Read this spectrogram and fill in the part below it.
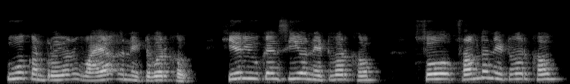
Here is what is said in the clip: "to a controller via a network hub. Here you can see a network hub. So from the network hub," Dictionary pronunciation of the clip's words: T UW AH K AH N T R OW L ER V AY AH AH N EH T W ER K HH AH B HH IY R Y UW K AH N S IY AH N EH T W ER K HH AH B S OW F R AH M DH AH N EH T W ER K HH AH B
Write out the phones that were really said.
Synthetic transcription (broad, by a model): T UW AH K AH N T R OW L ER V AY AH AH N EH T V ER K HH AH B HH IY R Y UW K AH N S IY AH N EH T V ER K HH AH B S OW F R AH M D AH N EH T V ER K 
